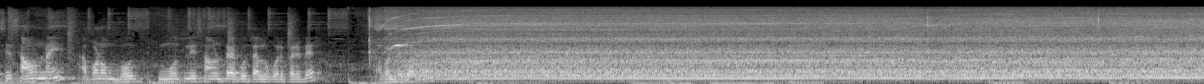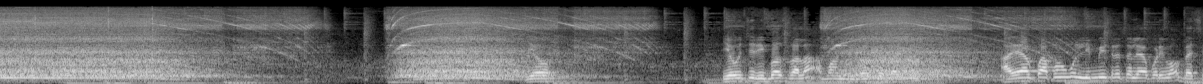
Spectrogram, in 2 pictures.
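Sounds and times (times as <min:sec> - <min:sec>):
mixer grinder motor running: 0:03.6 - 0:19.1, 0:20.2 - 0:23.2.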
